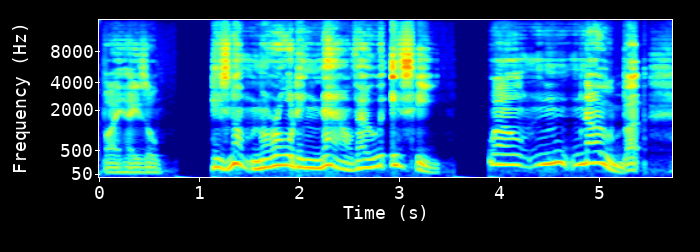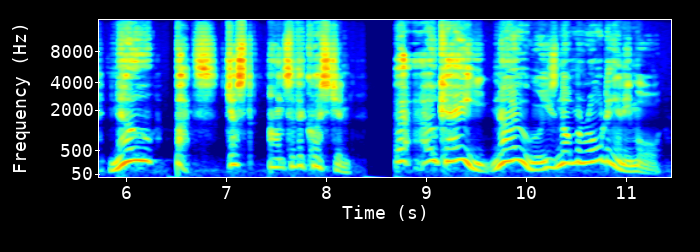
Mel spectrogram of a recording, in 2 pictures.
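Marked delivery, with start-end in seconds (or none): 1.1-3.4 put-on stern girl. A narrator's reading. Stern Hazel. 3.9-5.5 put-on stammering boy. A narrator's reading. 5.8-8.3 put-on stern girl. A narrator's reading. Stern Hazel. 8.7-11.4 put-on sulky boy. A narrator's reading. Boy giving in.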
